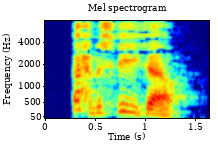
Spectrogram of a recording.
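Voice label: "Ḥebset tiyyta!", Kabyle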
